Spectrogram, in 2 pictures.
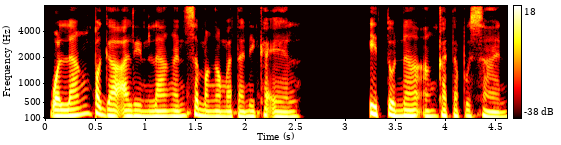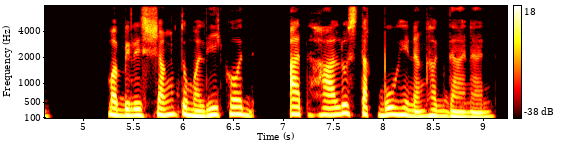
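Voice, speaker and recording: Low-voiced Filipino woman narrating, dry sound. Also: normal speed, darkish tone, no room sound. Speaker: story narrator. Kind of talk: dramatic scripted narration of a love story.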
